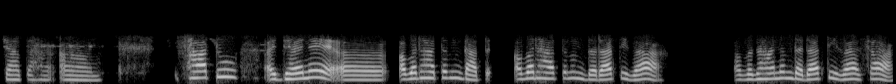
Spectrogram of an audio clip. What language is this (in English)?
Sanskrit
